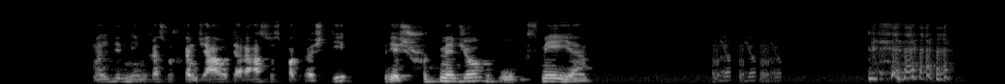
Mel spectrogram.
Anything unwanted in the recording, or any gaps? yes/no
yes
